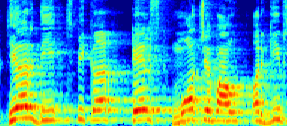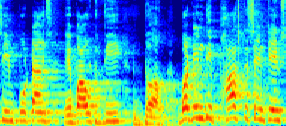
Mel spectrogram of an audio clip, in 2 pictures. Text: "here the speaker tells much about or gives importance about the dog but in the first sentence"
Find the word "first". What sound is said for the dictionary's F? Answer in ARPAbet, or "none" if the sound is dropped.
P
